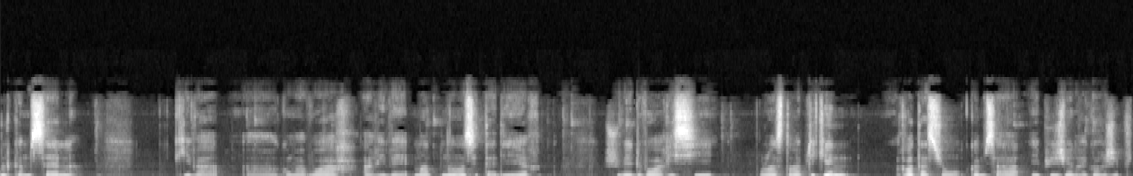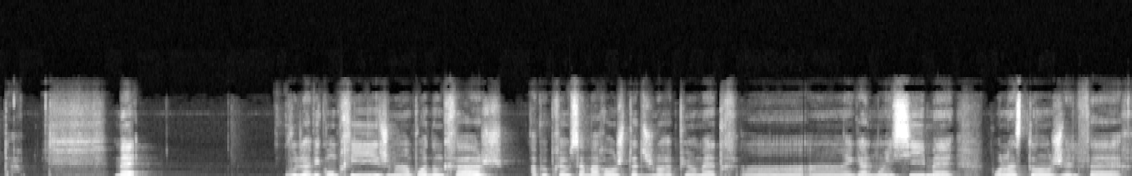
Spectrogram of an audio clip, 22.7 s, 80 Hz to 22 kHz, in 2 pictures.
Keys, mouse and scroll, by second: 0.9 e, 2.5 click, 3.1 g, 5.3 s, 5.6 click, 5.9 right click, 7.1 r, 10.7 right click, 12.0 e, 14.9 right click, 16.5 right click, 20.3 right click, 21.5 e.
